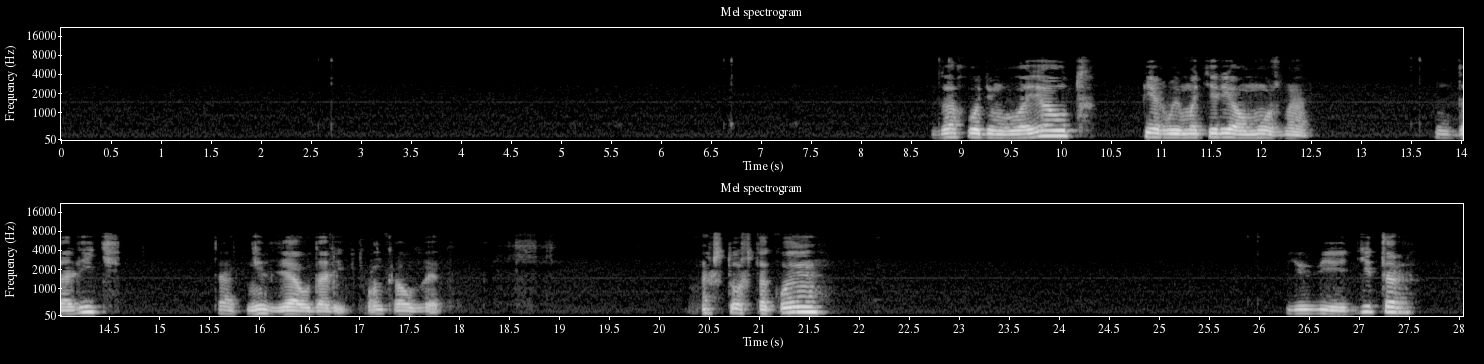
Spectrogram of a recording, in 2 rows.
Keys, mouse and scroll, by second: 9.1 click, 13.6 click, 14.9 middle click, 17.4 ctrl+z, 19.0 middle click.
